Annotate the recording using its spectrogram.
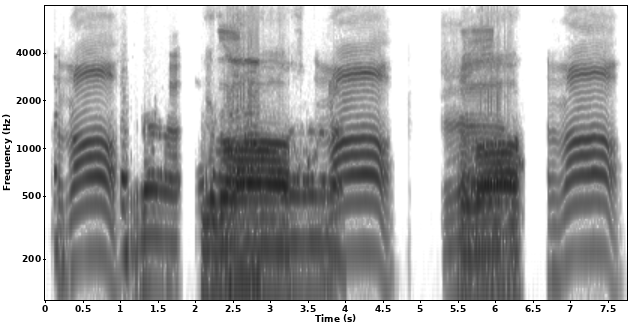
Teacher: মুখ গোল হবে না, মুখ লম্বাই থাকবে, শুধু জিহ্বার আগাটা দাঁতের ভিতরে লাগবে, উপরে লাগবে।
